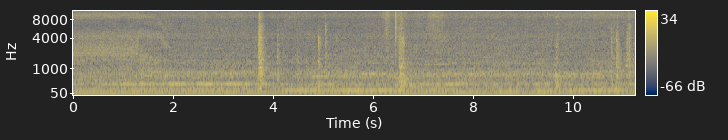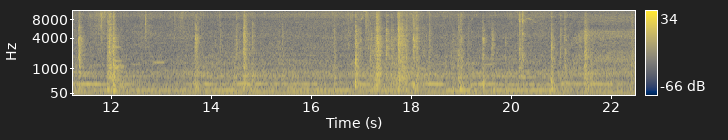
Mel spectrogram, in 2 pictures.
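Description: An excavator bucket knocks and scrapes into soil.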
